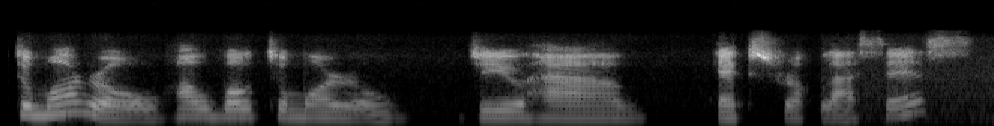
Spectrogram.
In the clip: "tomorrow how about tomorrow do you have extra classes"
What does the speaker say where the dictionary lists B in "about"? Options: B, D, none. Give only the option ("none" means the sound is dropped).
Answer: none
